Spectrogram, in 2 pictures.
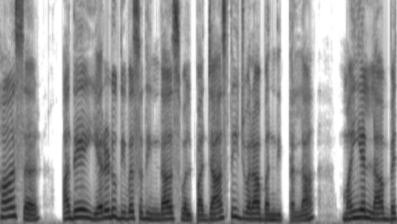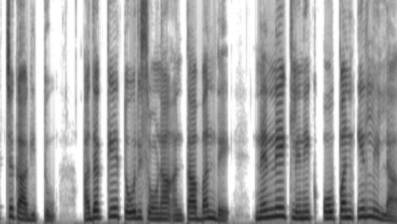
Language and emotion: Kannada, neutral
